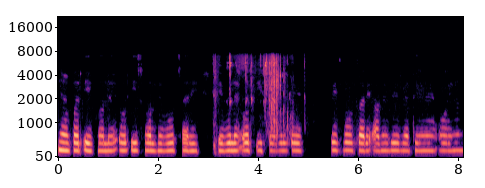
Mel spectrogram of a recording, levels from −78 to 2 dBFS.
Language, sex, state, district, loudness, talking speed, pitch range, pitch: Hindi, female, Bihar, Supaul, -18 LUFS, 200 wpm, 210-220 Hz, 215 Hz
